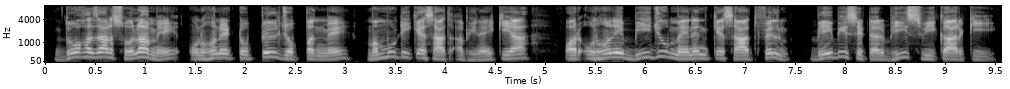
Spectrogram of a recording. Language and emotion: Hindi, neutral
